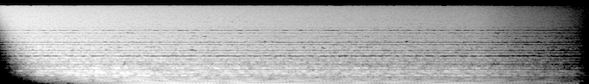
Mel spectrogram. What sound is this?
Swoosh FX Soft
Synth swooshing sound of a square wave. Suitable for intros or logos. Available in several intensities.
effect, filter, fx, intro, logo, sound, square, swoosh, synth, wave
